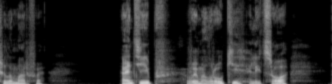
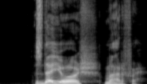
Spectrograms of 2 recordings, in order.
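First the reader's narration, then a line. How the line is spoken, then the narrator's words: Cheerful speech. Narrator (Russian): весело сказал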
